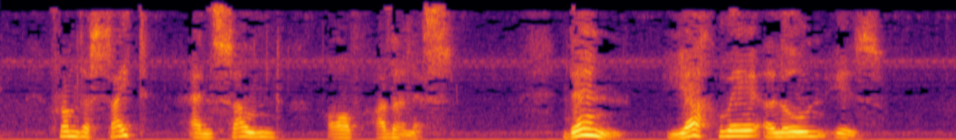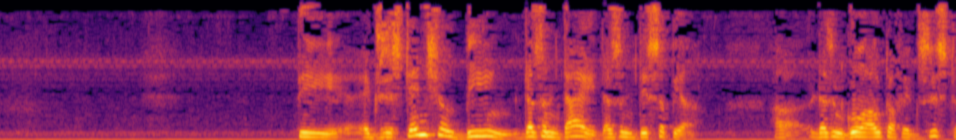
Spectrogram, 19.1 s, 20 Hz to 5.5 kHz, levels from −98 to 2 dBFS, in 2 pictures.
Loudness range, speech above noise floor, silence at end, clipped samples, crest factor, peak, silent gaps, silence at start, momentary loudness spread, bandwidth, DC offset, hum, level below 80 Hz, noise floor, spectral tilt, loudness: 10 LU; 25 dB; 0 s; under 0.1%; 16 dB; 0 dBFS; none; 0.25 s; 15 LU; 5.4 kHz; under 0.1%; none; -40 dBFS; -40 dBFS; -7.5 dB/octave; -15 LUFS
